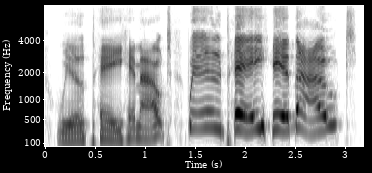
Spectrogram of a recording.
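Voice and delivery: vengeful, building to a high, loud squeal; slow, squeally threat; grumbling coaches. A narrator's reading. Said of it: "grumbled the coaches".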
